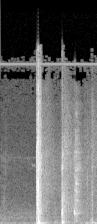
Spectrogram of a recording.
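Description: A hunting bow releases with a sharp, loud snap as an arrow with a broadhead is shot at a doe, then a second crack follows about half a second later as the arrow strikes, trailing off into faint rustling. No one speaks.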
